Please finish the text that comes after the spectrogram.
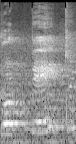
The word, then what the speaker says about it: rotate: अब यहाँ रोटेट में एंड में साइलेंट ई आ रहा है, इसलिए हम ए न बोलकर ए ही बनाते, रोटैट न बोलकर रोटेट कहते हैं।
